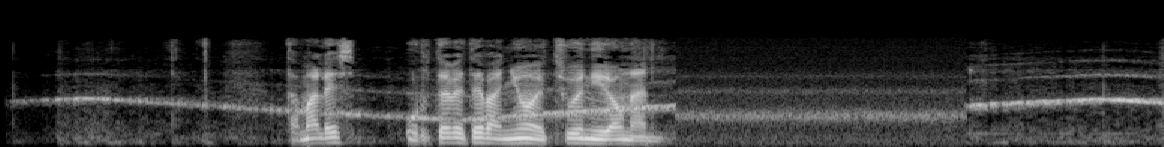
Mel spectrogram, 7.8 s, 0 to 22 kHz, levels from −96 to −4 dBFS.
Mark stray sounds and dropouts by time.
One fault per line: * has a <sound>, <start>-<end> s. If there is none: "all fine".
all fine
